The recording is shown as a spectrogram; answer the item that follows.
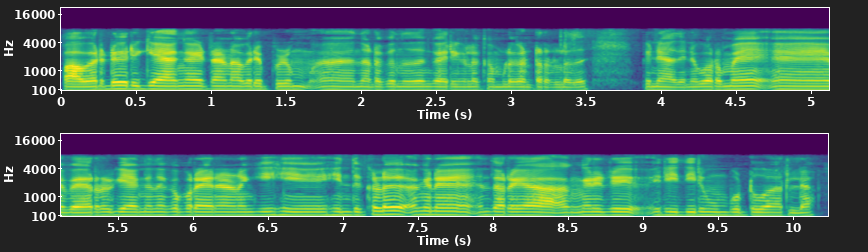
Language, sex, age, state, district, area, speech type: Malayalam, male, 45-60, Kerala, Kozhikode, urban, spontaneous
